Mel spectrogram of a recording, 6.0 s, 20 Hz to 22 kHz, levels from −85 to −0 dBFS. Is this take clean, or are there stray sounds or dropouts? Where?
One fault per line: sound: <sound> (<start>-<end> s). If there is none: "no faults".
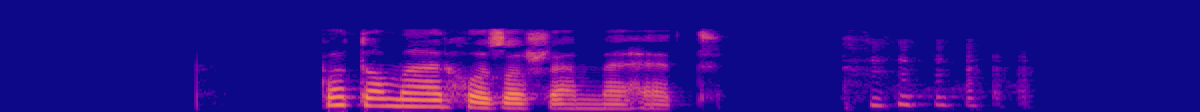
sound: laugh (4.2-5.2 s)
